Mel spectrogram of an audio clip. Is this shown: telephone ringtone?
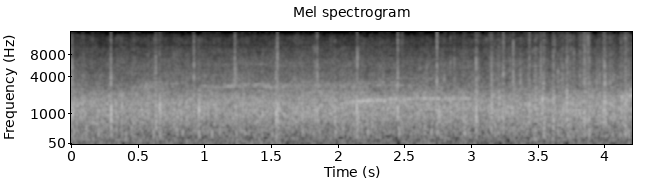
no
